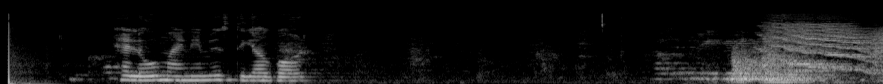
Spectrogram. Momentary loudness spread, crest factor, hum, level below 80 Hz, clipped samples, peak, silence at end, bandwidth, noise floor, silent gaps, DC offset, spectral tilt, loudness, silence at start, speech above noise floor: 25 LU; 22 dB; none; -52 dBFS; under 0.1%; -6 dBFS; 0 s; 11.5 kHz; -61 dBFS; none; under 0.1%; -5 dB/octave; -25 LUFS; 0.1 s; 36 dB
